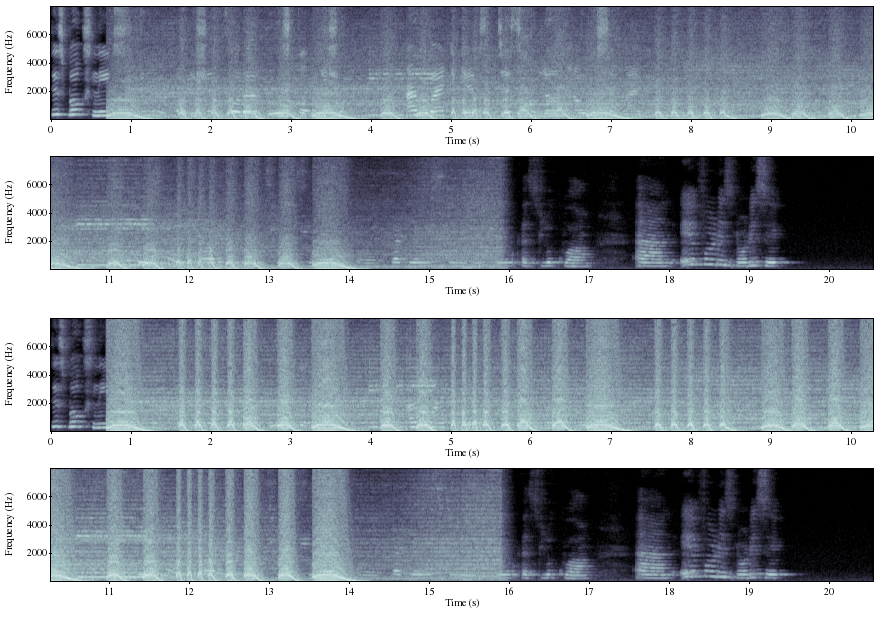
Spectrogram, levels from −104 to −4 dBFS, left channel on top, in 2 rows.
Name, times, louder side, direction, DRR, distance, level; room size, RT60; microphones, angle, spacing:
voice 1, 0.0-3.7 4.4-7.6, left 5 dB, 85° left, 0.7 m, -30 dB
sound 1, 0.7-1.3 1.6-14.2, right 4 dB, 60° right, 0.6 m, -21 dB
Traffic noise roadway noise, 0.9-15.9, right 3 dB, 25° right, 1.6 m, -29 dB
voice 2, 11.2-13.7 14.1-17.0 17.6-19.3, left 1 dB, 60° left, 2.6 m, -35 dB
7.0 x 6.8 x 6.8 m
head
